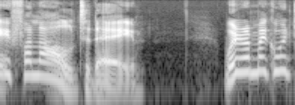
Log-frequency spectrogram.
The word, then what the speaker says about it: fal-lal: Next word is falal or falal. Falal. You could emphasize either syllable. It's fine. F-A-L-L-A-L, but there is a hyphen between the middle L's.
